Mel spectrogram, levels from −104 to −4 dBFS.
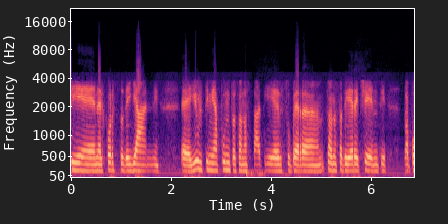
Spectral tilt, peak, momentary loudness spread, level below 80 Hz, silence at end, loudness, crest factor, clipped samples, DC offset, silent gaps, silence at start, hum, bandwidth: -8.5 dB/octave; -8 dBFS; 11 LU; -56 dBFS; 0 s; -23 LUFS; 14 dB; under 0.1%; under 0.1%; none; 0 s; none; 6 kHz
